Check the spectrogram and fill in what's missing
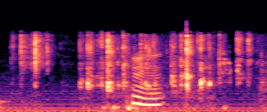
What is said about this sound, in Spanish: que estará cogiendo cosas porque se escucha. Uy, uy, uy. escribiendo.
